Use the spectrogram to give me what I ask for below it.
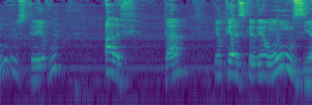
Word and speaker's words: Aleph: O Aleph não tem som, então essa sílaba aqui é A, um A mais acentuado, mais forte, tá?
